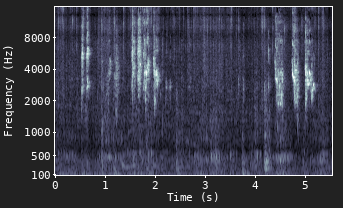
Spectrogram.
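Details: Budgerigars kept as 25 pairs in an aviary give bursts of sharp, high chirping chatter in short clusters, separated by gaps filled with low rumbling and tapping noise.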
